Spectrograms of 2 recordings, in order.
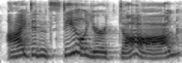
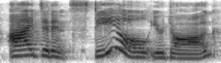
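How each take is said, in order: First: The word "dog" carries the stress. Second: The word "steal" carries the stress. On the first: Something else was taken. "but I may have stole your cat" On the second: It was only borrowed. "emphasizing the word steal"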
